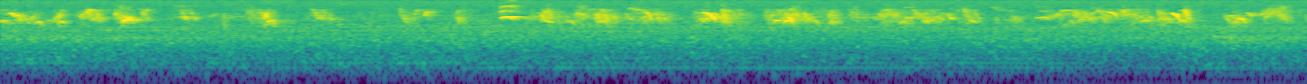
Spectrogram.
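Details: Singing Eurasian tree sparrow by its rooftop nest. Quick series of sharp, high chirps comes in bursts with short gaps, some notes overlapping as other sparrows join in. Quiet outdoor hiss sits underneath.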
